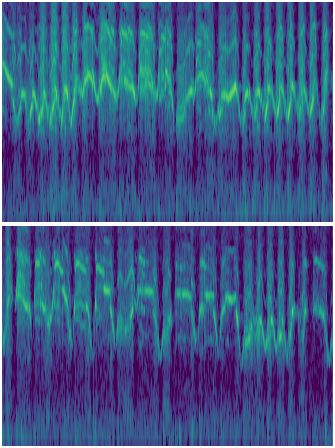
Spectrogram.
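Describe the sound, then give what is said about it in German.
A person imitating the long, complex song of a skylark, producing a rapid, unbroken stream of high warbling trills and chirps that waver up and down in pitch, loud and sustained with hardly a pause. “Oder der lange, komplexe Gesang der Feldlerche. Ich singe den jetzt mal erstmal.”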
